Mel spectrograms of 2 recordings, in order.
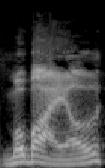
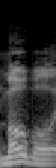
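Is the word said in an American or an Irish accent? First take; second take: Irish; American. First: The word is said with an Irish pronunciation. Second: The word is said with an American pronunciation. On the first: "it's mobile" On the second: "instead of saying mobile"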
